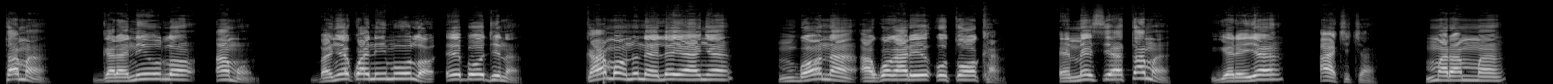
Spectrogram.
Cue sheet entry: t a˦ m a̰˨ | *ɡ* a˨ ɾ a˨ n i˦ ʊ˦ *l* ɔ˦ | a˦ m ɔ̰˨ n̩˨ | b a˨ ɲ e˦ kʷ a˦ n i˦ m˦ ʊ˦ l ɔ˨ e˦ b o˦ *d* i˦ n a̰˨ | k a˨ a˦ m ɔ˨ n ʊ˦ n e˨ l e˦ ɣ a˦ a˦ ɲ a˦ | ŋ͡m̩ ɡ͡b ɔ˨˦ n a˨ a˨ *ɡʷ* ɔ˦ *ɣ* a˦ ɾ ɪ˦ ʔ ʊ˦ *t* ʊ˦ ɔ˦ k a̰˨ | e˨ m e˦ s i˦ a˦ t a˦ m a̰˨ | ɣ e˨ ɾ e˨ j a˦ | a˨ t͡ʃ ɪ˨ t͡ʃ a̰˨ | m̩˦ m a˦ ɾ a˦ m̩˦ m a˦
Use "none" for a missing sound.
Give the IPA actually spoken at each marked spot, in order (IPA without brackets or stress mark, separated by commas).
ɡ, l, d, ɡʷ, ɣ, t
